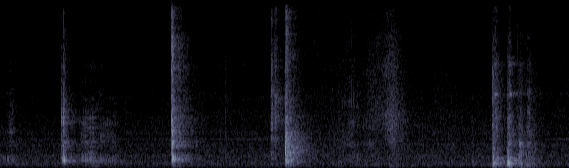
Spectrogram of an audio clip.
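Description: A knife knocking and scraping inside a blender jar, separate sharp taps about a second apart, as the water sitting on top is worked down into the thick blend with the motor off.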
